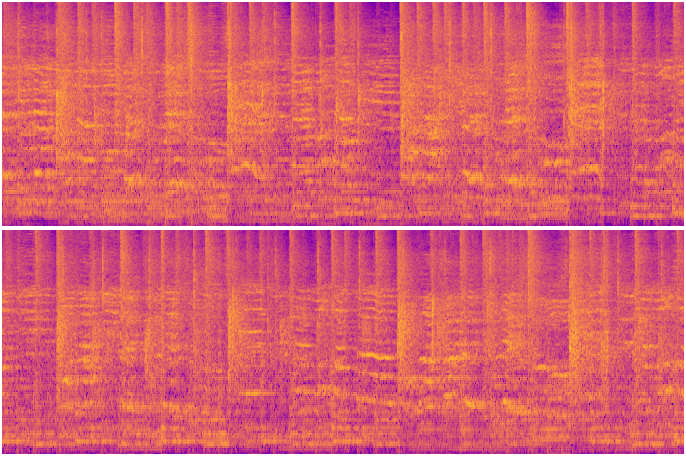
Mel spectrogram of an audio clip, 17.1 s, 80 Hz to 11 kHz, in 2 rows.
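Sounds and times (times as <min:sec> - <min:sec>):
choir singing: 0:00.0 - 0:17.0
steady percussive beat: 0:00.0 - 0:17.0.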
